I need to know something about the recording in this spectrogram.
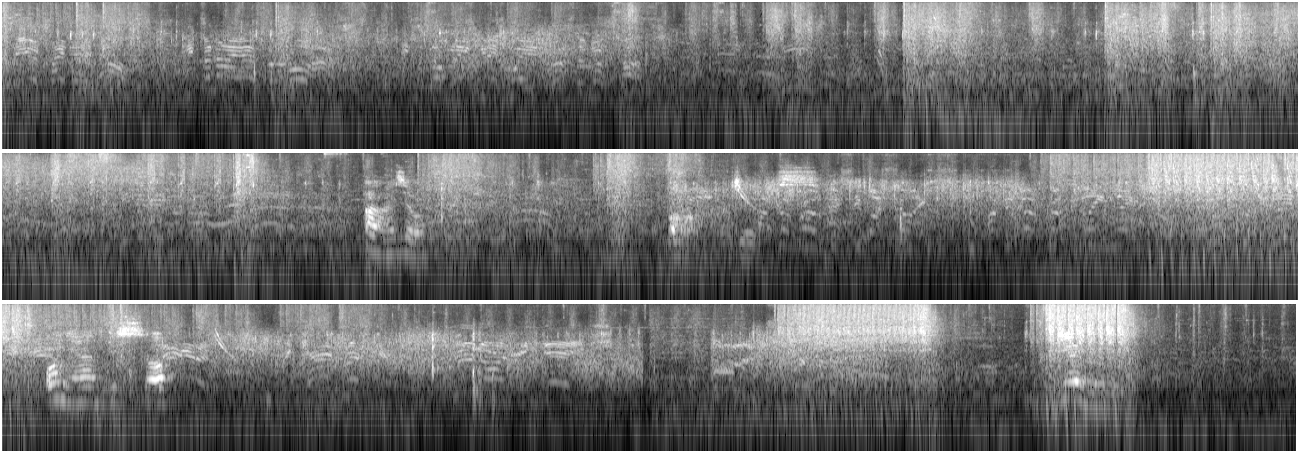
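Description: Gunfire crackles in sharp bursts.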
